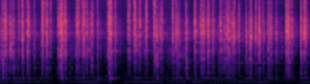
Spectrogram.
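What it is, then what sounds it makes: Plastic pitcher. Long acrylic nails tap rapidly on the side of a large, empty, translucent plastic pitcher with a lid. The result is a quick, uneven run of bright, sharp clicking taps that die away almost instantly, with almost no low end.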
